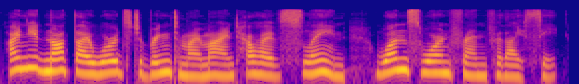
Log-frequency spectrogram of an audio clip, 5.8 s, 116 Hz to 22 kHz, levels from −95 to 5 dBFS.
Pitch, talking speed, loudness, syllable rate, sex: 230 Hz, 205 wpm, -16 LUFS, 4.0 syllables/s, female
